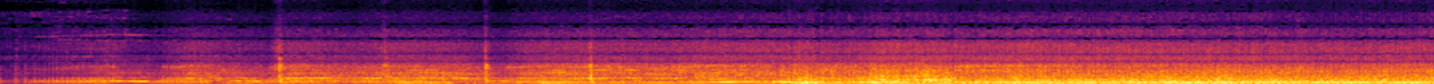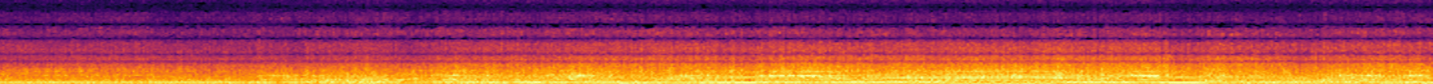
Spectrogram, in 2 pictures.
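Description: Cadet kart's small single-cylinder engine starting up and revving in quick rises and falls as the kart pulls away, getting louder over the first several seconds. It then runs hard out on the track, its pitch holding steady for stretches and rising and falling with acceleration and braking.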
